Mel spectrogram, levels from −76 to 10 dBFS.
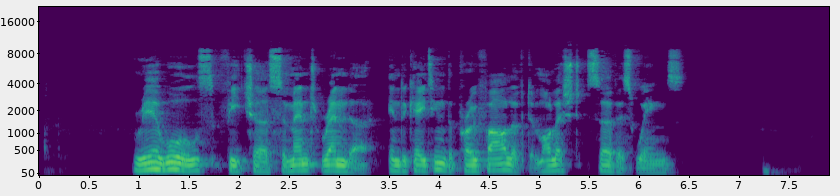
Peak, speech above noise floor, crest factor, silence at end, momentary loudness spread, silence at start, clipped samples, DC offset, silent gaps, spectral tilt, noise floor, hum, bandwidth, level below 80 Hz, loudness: -2 dBFS; 58 dB; 18 dB; 0.6 s; 10 LU; 0.95 s; under 0.1%; under 0.1%; 6.62-6.89 s, 6.98-7.07 s; -4.5 dB/octave; -77 dBFS; none; 9.4 kHz; -44 dBFS; -19 LUFS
